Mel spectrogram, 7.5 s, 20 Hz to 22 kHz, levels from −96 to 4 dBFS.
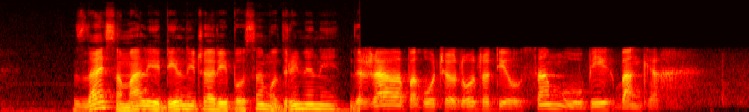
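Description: Speech that turns dull and boxy from 3.59 s, right after "mali delničarji povsem odrinjeni", to the end, with no gap and no level jump. The input has likely switched to a poorer device. A spectrogram shows everything above 3.8 kHz cut off and a new noise floor about 30 dB down.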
